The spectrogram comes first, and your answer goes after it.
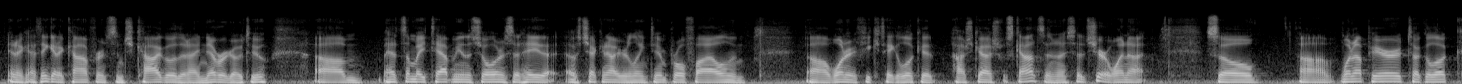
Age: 30-49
